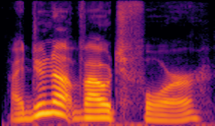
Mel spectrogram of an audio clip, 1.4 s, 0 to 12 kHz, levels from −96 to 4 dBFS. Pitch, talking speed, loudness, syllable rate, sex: 150 Hz, 210 wpm, -17 LUFS, 4.0 syllables/s, male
